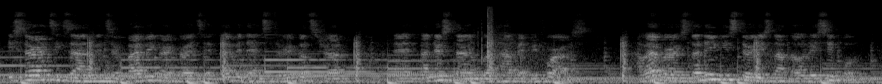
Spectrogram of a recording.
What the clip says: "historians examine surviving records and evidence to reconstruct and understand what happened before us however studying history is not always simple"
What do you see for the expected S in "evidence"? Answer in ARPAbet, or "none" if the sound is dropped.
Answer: S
